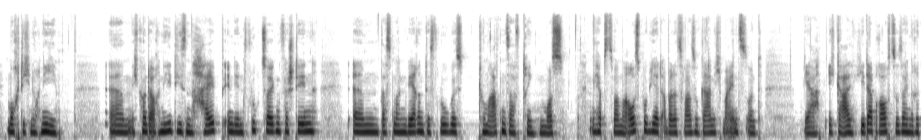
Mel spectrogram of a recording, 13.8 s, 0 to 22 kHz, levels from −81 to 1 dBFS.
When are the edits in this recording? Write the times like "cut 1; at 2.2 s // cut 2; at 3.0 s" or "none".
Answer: cut 1; at 8.8 s

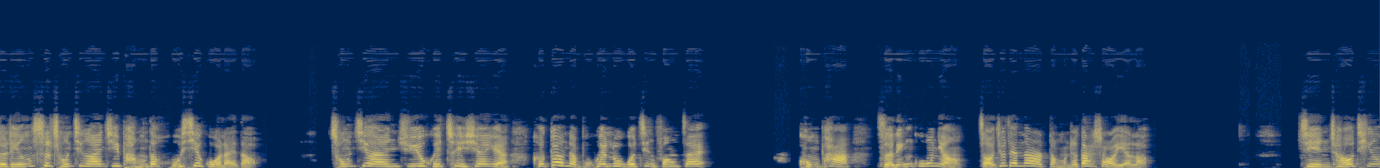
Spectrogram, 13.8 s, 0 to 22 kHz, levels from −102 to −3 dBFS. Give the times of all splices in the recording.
none

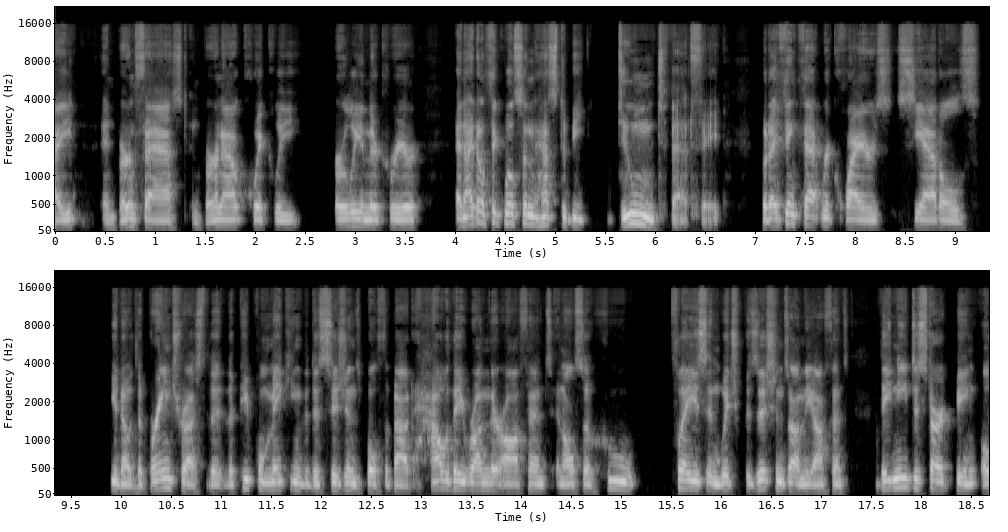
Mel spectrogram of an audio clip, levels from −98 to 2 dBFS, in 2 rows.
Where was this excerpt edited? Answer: cut 1; at 10.9 s

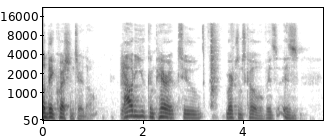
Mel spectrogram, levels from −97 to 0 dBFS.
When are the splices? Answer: none

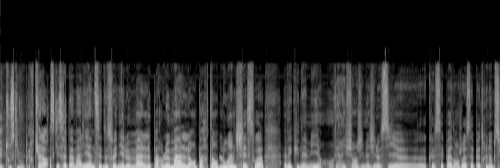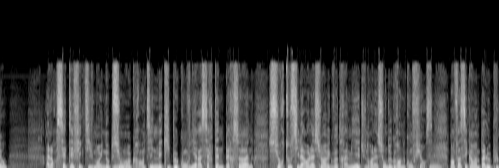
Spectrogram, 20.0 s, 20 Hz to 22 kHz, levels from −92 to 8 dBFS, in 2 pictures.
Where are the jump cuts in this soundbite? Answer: cut 1; at 4.4 s

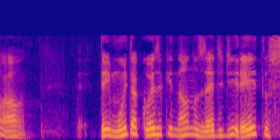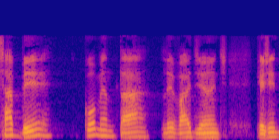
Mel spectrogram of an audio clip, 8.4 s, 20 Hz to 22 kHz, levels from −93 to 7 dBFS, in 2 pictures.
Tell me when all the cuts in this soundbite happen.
none

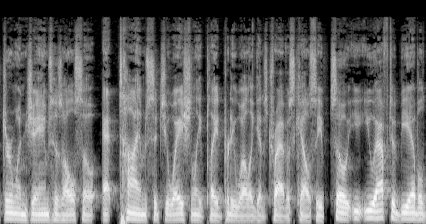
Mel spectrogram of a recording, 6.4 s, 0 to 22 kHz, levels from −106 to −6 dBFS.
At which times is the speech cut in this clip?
cut 1; at 4.8 s

